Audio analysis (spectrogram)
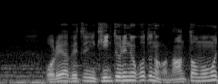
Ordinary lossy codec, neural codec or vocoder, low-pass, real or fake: none; none; 7.2 kHz; real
